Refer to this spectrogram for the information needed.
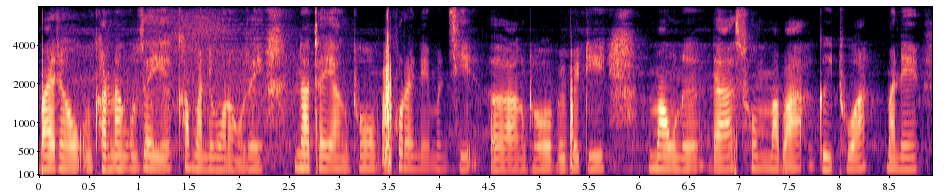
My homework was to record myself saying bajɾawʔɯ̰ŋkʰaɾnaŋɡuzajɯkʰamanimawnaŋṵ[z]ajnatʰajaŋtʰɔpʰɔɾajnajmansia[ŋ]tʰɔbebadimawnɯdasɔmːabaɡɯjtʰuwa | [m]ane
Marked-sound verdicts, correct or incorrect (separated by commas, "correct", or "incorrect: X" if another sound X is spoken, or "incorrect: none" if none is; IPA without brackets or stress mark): correct, correct, correct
